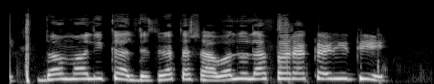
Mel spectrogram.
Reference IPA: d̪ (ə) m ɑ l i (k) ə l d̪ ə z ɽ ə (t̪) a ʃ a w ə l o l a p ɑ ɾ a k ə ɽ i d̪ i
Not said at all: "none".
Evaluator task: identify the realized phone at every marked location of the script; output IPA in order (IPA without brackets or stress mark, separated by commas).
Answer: ɑ, k, t̪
